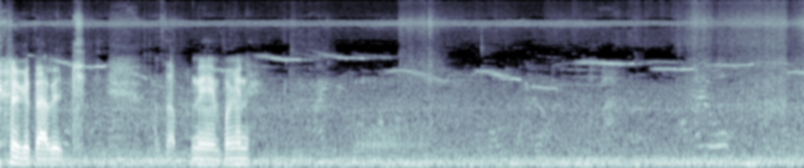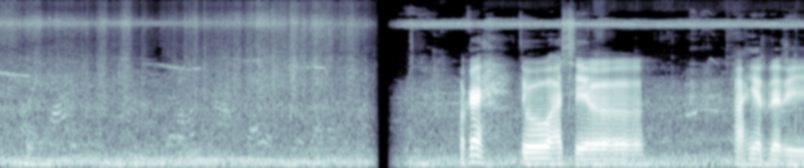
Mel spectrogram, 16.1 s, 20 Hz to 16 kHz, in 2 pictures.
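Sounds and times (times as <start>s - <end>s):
distant voices: 0.0s - 16.0s.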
